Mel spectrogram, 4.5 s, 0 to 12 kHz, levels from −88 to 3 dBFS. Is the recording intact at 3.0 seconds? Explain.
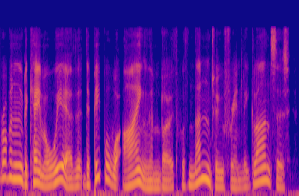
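Yes, the speech at 3.0 seconds is intact, carried through G.722 wideband telephone coding with nothing above roughly 7.7 kHz.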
